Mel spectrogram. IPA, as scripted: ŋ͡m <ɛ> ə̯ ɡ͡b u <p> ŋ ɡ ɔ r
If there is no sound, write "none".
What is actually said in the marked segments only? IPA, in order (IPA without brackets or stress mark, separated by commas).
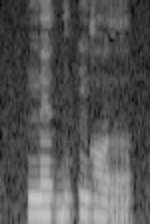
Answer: ɛ, p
